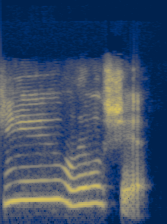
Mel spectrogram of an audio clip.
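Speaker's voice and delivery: long drawn-out, high-pitched "you"; slow, swooping mock telling-off; mock scolding. Owner to her escape-artist dog, mock scolding.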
